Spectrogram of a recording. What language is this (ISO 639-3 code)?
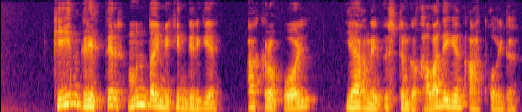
kaz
